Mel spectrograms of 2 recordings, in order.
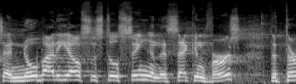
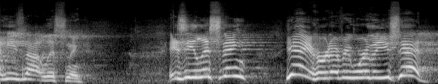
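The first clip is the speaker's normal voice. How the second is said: ordinary talk, nothing marked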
